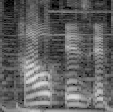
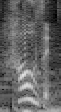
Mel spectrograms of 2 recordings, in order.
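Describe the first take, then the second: First: Every word is said separately and in full. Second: The words run together, with 'is' contracted. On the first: The speaker calls it wrong. "もう長すぎてHow is it going? って言う人ってあんまりいない" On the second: The speaker calls it right. "全部つなげちゃってHow's it?"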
